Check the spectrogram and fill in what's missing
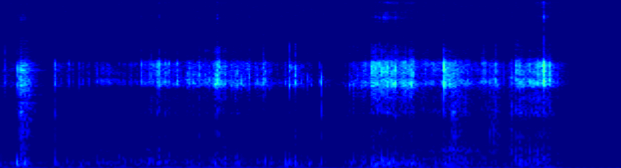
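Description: Long nails tap and scratch across a red sequin-covered Christmas ornament trimmed with gold braid. The result is a quiet, continuous patter of quick clicks and scratchy rustling, with a bright high-pitched sparkle over soft low thumps.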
